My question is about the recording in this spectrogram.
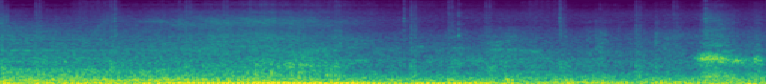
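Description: A motor vehicle's engine passing close by on the road, strongest in the first couple of seconds and then fading, over a steady low rumble of wind and road noise.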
